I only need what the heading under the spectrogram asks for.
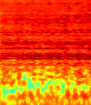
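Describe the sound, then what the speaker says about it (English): A drill spins a removed quad engine intake valve during a bent-valve test, giving a steady, loud, high whirring drone that holds unbroken and close throughout, with no talking. "once we get all of them out, we'll do the drill test and see if they're all bent."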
